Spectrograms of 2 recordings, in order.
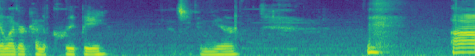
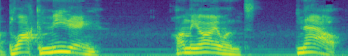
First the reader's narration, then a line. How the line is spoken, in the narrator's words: Barkalow's yelling out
